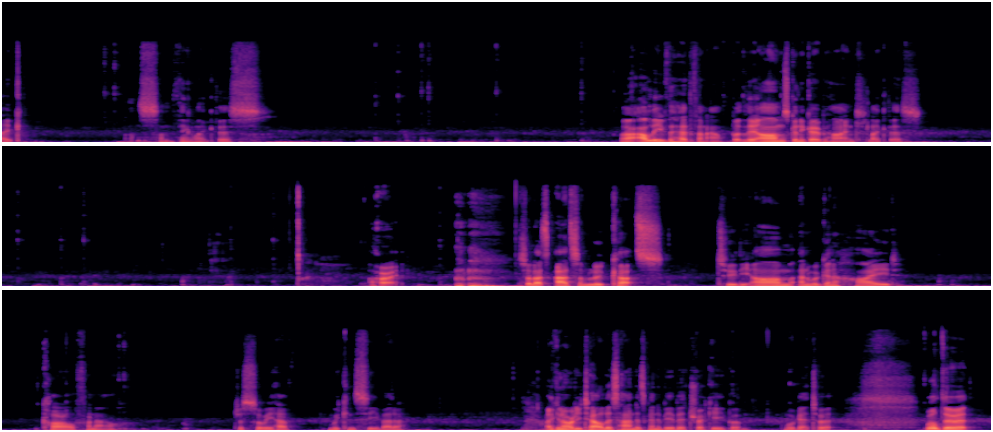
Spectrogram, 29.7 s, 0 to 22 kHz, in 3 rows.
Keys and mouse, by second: 0.1 g, 2.3 x, 2.9 x, 3.2 z, 3.7-6.3 middle drag, 4.8-6.3 drag, 4.8 b, 6.3 Tab, 7.2-9.4 middle drag, 8.0 z, 10.9 ctrl+s, 11.2-17.0 middle drag, 13.7 KP_1, 17.4-22.4 middle drag, 17.7 Tab, 21.1-22.9 drag, 22.4 Tab, 22.9 Tab, 26.2-29.6 middle drag, 27.9 Tab.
